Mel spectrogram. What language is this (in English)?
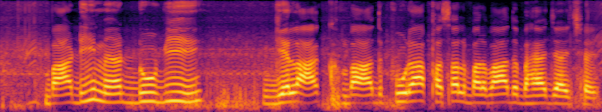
Maithili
